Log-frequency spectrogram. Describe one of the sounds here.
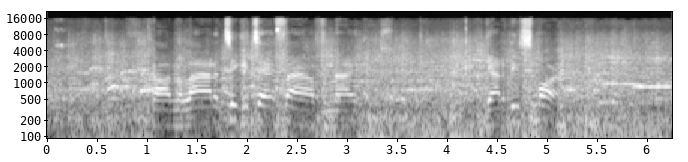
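Spectators shout and cheer loudly.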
